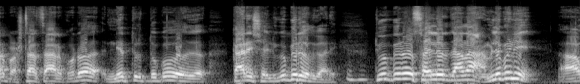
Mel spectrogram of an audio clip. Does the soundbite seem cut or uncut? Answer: uncut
